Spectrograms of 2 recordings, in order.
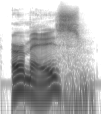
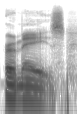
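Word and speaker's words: Hermès: from brands like Lululemon, Hermes. Notice, by the way, how I pronounced Hermes and not Hermes.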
